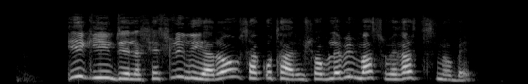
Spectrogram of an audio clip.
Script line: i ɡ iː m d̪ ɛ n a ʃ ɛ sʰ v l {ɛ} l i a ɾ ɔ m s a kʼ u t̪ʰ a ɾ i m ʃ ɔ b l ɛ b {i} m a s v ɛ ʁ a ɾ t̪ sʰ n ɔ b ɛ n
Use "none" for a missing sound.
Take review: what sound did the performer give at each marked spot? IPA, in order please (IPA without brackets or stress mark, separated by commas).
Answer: i, i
